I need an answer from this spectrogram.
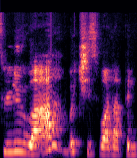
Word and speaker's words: Lua: was quite interesting is that the word is pronounced lua which is what i've been doing but it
